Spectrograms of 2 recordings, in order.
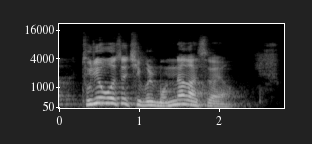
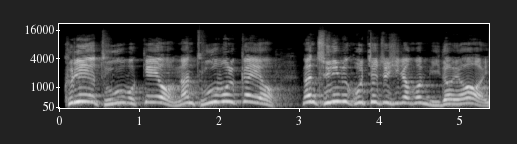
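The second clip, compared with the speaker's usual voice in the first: defiant faith; 5 semitones higher, 6 dB louder than usual. Retold or imitated. Defiant answer of faith to God.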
